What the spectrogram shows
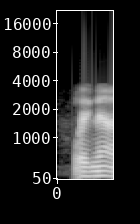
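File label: Dispatch, p25; WSO DISP 1; wake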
